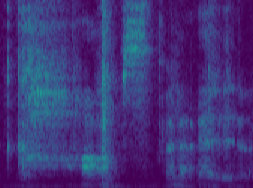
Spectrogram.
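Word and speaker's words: copse: cops said it okay it's not a corpse i can tell you that is it a cops is that how you say it cops cops it's cops i don't like it i like cokes better but technically i think it is actually cops i don't like cops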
